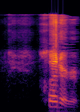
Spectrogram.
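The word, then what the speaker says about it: Khidr: of life oh okay hter by the way it's khh d r but the correct Arabic pronunciation is hter hter literally means the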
